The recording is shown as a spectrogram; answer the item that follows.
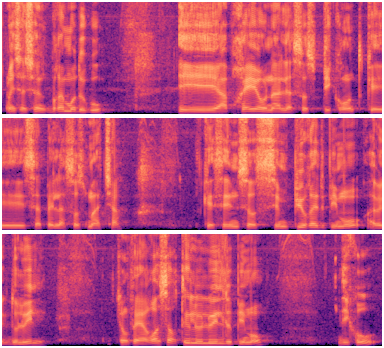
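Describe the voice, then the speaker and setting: A man from Mexico, a native Spanish speaker with a Mexican accent, casually explaining cooking with halting phrasing. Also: fairly low pitch, fairly even intonation, a bit bright. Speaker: chef guest.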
